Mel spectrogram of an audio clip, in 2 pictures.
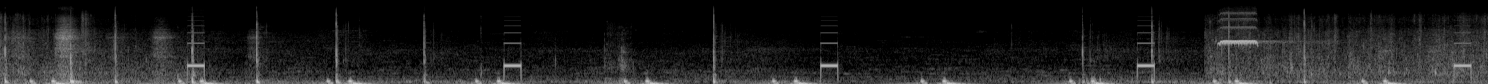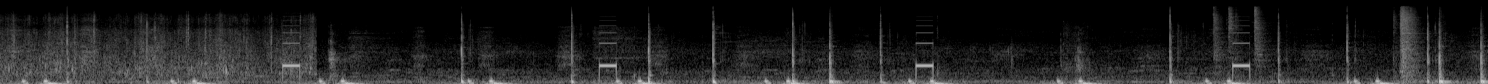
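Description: Electronic sound-art soundscape built on a heart-monitor theme. A short, clean beep repeats about every three seconds over irregular low thuds and a noisy haze, with a brief higher tone about twelve seconds in.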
